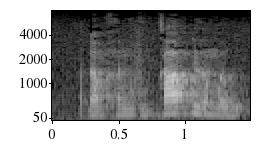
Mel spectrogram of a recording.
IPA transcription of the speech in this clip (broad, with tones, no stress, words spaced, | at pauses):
ɗa˧˩mhə˧nvṳ˨˩ kaː˦˥p̚lɨ˧ə̯ mə˨˦w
